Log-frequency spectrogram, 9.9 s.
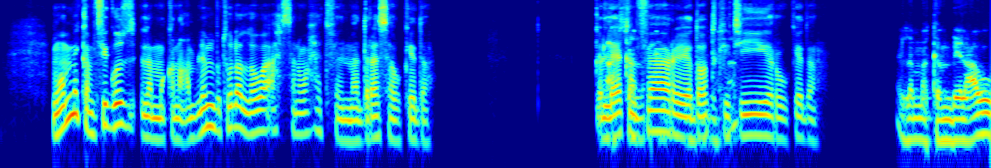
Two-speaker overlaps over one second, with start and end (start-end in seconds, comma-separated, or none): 6.0-7.4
